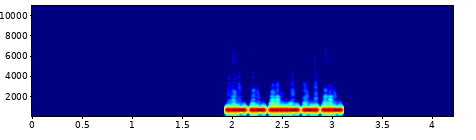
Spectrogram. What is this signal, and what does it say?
Morse code, heard as a keyed tone, about 50 wpm, 700 Hz. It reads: UA4NU
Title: DXCC-100 Call Signs - 5 Characters - Repeated 3x - 50wpm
